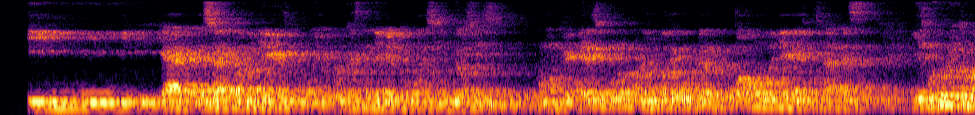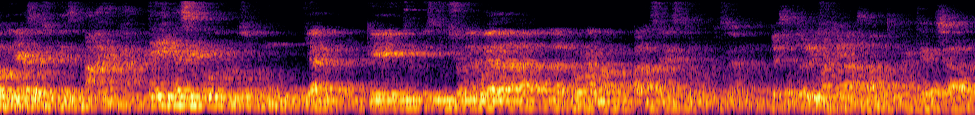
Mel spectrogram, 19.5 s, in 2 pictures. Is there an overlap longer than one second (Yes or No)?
No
